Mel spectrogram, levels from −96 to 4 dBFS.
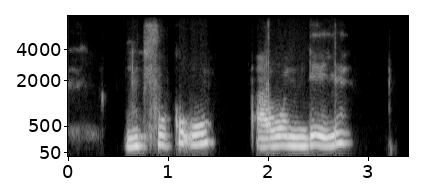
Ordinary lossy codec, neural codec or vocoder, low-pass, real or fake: Opus, 24 kbps; codec, 16 kHz, 4 kbps, FreqCodec, smaller model; 7.2 kHz; fake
